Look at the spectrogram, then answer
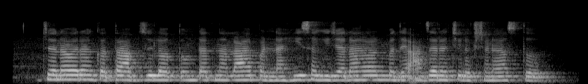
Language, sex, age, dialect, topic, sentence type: Marathi, female, 25-30, Southern Konkan, agriculture, statement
